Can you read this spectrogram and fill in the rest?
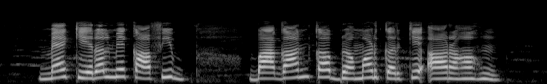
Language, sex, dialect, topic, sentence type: Hindi, female, Kanauji Braj Bhasha, agriculture, statement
